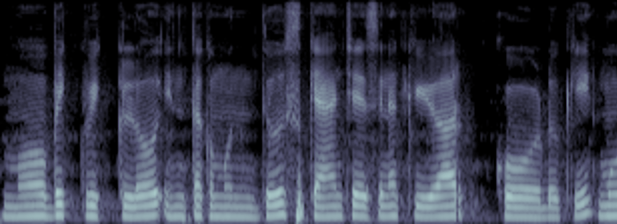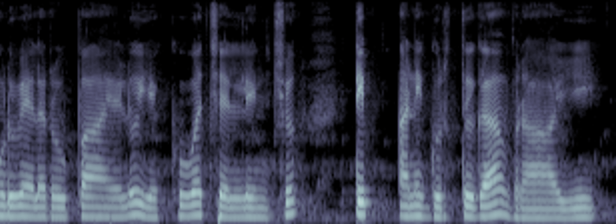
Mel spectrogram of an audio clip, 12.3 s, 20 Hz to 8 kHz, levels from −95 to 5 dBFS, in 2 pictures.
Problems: none marked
